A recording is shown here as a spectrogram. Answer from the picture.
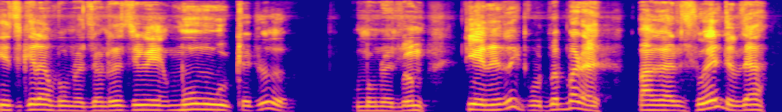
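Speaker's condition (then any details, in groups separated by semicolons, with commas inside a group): Cerebral palsy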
